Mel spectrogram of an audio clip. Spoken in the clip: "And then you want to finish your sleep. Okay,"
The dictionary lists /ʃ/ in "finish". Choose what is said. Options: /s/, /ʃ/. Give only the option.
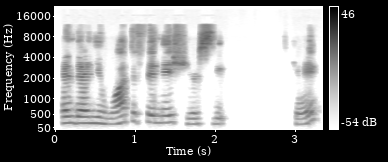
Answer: /ʃ/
